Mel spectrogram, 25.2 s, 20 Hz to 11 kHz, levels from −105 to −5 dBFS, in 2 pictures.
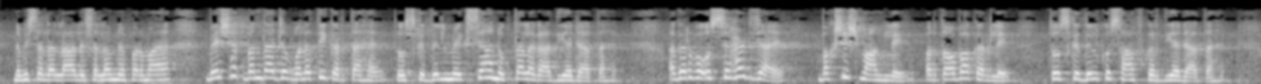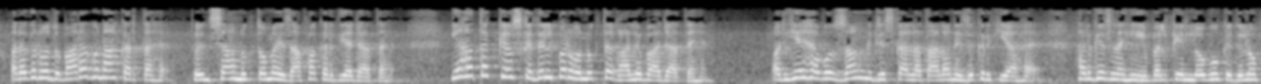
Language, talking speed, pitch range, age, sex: Urdu, 235 wpm, 185-230 Hz, 50-69, female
